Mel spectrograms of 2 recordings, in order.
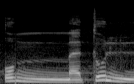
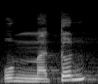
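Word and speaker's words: أُمَّةٌ: Ummatul tanwin berjumpa dengan lam. Lam adalah huruf idgham bila gunnah. Maka cara baca itu, tanwin tu dimasukkan dalam lam secara total. Maknanya tidak ada lagi tanwin nun tu. Ummatun dah tak ada dah. Tak boleh baca ummatun la, tak boleh.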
